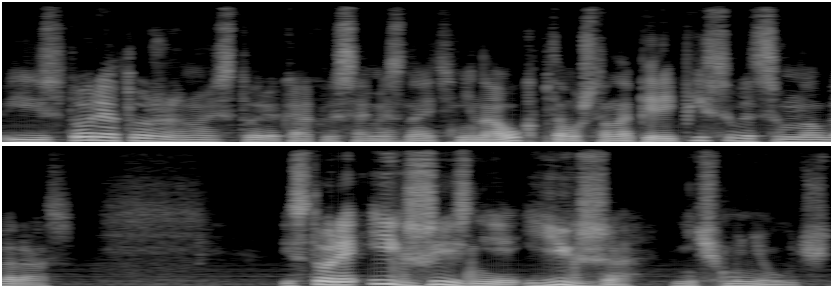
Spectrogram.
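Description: The sound is dry with no echo as a man talks at a fairly quick pace. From Russia. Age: 30s. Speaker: video blogger. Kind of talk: casual monologue; casual vlog monologue. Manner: casual, hesitant. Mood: sarcastic, frustrated. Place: home room. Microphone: studio mic.

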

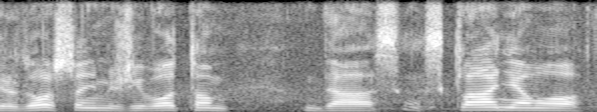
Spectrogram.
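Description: A man with monotone, flat intonation at a moderate pace, dry sound with no echo and light background noise. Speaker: bishop giving a press statement. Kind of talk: interview answer. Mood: calm, reflective. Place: garden. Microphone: handheld.

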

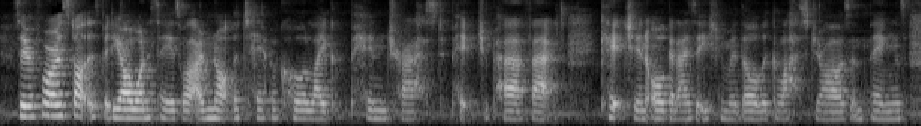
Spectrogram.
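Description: Against light background noise and audible room echo, a woman talks with hardly any pauses and fairly even intonation. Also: moderate pace. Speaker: home cleaning vlogger. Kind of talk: casual vlog chat. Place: home room. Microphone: phone near.

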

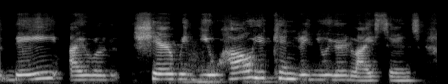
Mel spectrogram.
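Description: Against a quiet background, a woman speaks at a fairly slow pace in a somewhat breathy voice with ordinary pitch variation. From Philippines. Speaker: accountant and training company founder; trainer. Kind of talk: tutorial. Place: home room. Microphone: webcam.

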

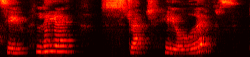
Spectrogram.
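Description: In a room with audible echo, a woman speaks in a high voice with ordinary pitch variation. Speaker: ballet teacher. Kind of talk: tutorial instruction. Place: empty room. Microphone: camera far.

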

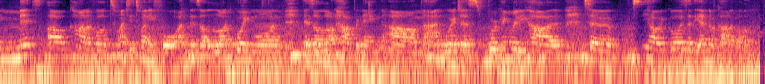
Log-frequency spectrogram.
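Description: Background music accompanies a woman who talks fairly slowly. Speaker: interviewee. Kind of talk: interview answer. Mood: calm, earnest advice. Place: home room.

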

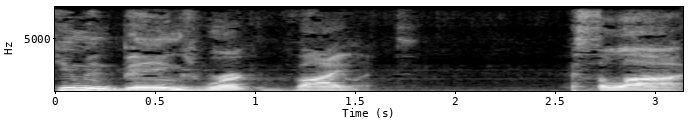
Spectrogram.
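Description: The pace is fairly slow. The pitch takes very wide swings. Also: man. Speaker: vlogger or discussion speaker. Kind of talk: casual commentary. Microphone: webcam.

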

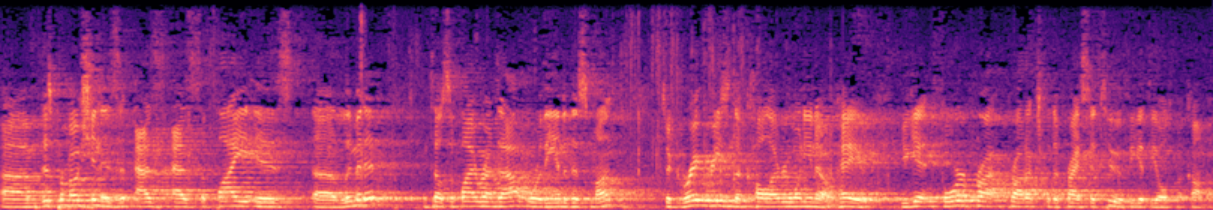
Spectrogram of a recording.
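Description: A man with a fairly high pitch talks fairly quickly with hardly any pauses. Audible room echo surrounds his voice. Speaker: network marketing leader. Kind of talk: motivational talk. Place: hall.

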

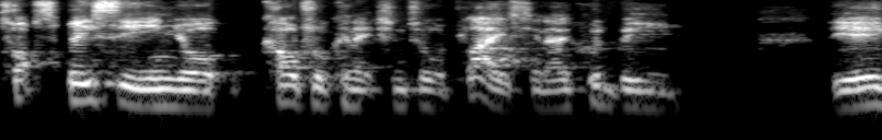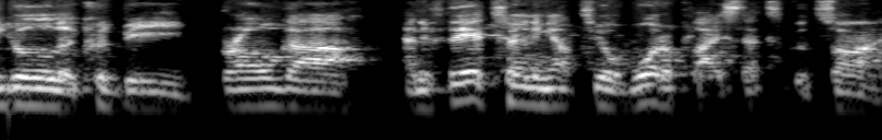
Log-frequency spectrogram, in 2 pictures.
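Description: Against a quiet background, a man with a medium pitch talks at a moderate pace. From Australia, Western Sydney; Australia. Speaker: hydrogeologist and associate professor; presenter. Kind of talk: audience Q&A; lecture. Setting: stage with live and online audience. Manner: halting, with many fillers.

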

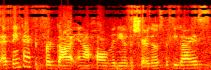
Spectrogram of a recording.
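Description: Noticeable background noise accompanies a woman talking at a moderate pace. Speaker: thrift reseller. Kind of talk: casual vlog chat. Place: garage. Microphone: phone near.

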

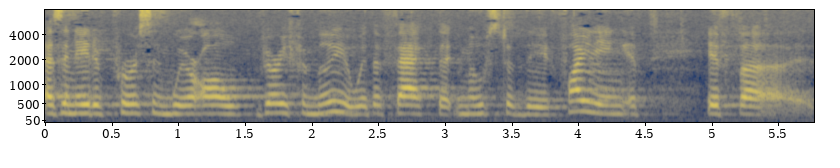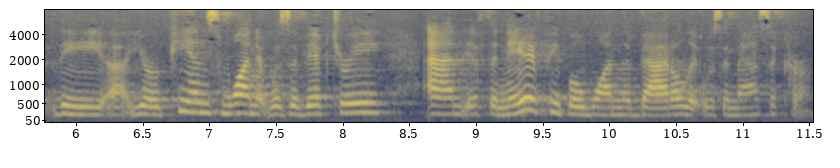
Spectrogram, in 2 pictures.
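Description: A woman with a fairly high voice speaks at a moderate pace and keeps her intonation fairly even. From Maine, US. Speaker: poet. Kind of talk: poetry reading; poetry reading and talk to audience. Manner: halting. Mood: solemn, impassioned. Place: hall.

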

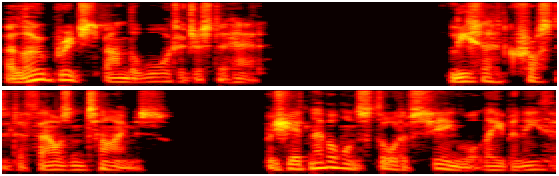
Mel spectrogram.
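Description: Speaking very fast yet with long, frequent pauses, a man uses a fairly low, somewhat breathy voice and a dramatic tone. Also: lively intonation. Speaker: audiobook narrator. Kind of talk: audiobook reading of a horror novella, scripted narration. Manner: measured, storytelling pace, dramatic and suspenseful.

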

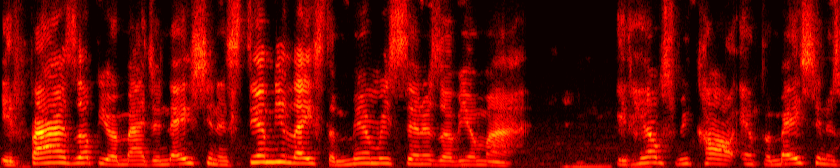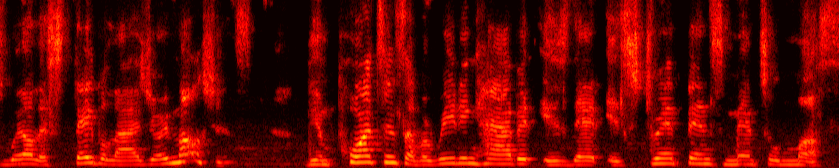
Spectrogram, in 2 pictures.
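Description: Fairly high in pitch, a woman speaks with a bright, sharp tone. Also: ordinary pitch variation, fairly quick pace. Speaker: moderator. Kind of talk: interview. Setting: video call.

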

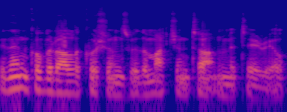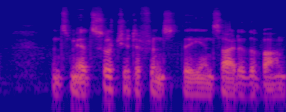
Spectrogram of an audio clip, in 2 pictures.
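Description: A man with a Northeast English accent, speaking at a fairly quick pace. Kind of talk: casual voice-over narration.

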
